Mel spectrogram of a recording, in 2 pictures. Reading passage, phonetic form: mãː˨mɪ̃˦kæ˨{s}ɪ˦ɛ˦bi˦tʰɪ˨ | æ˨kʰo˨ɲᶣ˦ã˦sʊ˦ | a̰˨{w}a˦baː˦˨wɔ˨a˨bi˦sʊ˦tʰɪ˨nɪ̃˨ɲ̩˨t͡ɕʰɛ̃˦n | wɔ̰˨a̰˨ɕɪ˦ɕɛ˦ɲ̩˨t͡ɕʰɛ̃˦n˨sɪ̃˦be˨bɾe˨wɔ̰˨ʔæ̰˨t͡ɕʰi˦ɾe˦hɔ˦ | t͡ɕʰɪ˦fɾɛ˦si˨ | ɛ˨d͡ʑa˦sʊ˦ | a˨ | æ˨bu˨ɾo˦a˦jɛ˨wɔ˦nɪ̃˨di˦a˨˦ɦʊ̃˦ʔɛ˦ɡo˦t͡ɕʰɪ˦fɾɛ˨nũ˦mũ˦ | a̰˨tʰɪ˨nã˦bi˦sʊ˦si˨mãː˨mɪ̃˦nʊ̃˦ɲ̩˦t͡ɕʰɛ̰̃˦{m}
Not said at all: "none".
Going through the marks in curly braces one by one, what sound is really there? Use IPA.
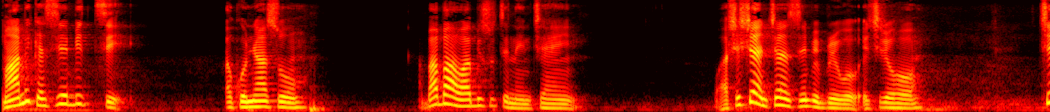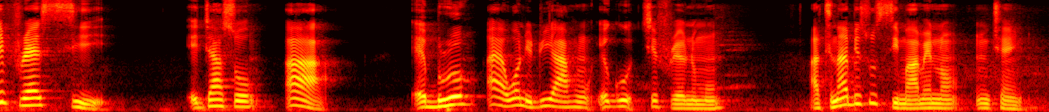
s, b, n

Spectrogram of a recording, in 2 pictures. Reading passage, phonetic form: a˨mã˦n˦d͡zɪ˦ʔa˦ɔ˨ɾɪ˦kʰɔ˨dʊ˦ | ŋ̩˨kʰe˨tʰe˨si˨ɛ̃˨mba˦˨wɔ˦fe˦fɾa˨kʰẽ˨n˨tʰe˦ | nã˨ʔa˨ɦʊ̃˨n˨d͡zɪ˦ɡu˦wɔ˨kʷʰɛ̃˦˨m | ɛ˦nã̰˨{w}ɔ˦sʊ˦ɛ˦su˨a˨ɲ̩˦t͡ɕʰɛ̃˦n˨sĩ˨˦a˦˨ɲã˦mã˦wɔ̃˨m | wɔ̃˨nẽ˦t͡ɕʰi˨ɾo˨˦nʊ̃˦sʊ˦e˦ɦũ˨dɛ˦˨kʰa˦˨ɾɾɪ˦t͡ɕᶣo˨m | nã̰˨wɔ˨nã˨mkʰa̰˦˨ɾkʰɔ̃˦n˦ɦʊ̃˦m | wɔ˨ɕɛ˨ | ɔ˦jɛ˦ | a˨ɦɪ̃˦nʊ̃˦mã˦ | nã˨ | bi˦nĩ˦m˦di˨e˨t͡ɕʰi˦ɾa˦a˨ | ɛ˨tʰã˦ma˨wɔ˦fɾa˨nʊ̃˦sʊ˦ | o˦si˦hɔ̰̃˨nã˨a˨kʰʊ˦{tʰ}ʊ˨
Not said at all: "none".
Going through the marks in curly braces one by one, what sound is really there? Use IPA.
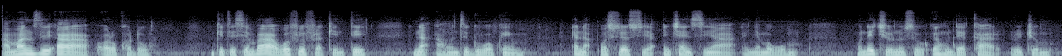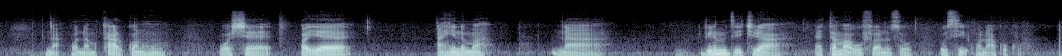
w, kʰ

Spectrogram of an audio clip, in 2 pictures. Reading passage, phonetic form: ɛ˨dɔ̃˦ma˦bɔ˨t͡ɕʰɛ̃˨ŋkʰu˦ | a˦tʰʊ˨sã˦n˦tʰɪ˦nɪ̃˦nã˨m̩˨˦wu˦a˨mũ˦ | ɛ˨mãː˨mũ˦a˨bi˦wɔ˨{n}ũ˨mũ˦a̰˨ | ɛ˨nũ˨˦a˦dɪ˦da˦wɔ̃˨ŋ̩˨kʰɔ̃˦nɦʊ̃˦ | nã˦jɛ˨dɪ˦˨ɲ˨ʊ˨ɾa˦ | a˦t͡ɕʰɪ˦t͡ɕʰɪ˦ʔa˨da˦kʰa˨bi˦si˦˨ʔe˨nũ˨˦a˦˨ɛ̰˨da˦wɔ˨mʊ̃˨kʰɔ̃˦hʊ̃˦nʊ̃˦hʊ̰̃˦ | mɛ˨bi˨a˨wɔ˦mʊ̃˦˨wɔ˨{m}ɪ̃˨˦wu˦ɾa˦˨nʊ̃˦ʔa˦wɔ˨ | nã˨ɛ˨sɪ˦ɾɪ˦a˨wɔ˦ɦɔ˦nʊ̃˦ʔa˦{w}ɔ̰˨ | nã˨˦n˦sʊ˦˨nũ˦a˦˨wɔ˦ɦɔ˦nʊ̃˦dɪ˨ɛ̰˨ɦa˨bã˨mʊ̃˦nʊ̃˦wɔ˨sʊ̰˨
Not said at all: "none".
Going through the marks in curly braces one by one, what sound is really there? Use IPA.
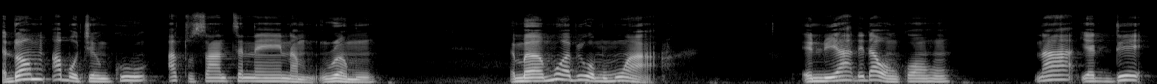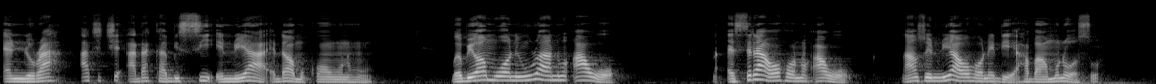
m, n, w

